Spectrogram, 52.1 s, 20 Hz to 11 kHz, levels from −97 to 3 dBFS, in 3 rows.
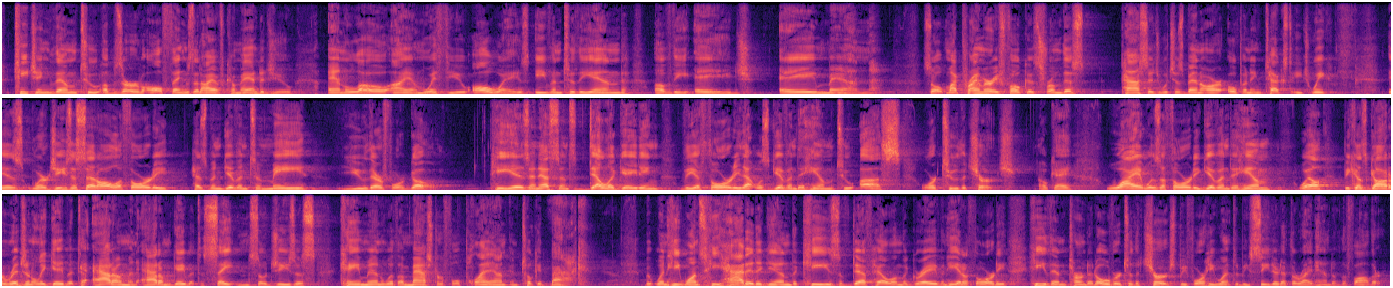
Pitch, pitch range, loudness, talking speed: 130 Hz, 120-145 Hz, -19 LUFS, 170 wpm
